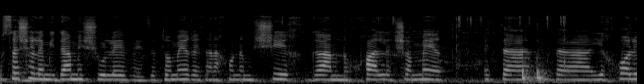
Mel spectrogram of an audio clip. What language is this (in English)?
Hebrew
